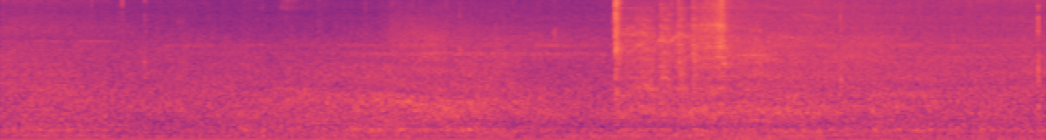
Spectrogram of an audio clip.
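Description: A car engine running steadily, a low hum. A short burst of hiss comes about five seconds in.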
